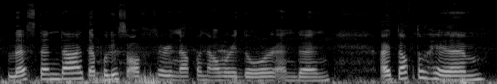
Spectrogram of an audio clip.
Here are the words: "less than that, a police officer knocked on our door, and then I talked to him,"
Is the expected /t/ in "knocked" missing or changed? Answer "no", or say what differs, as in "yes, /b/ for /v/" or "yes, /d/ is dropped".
yes, /t/ is dropped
